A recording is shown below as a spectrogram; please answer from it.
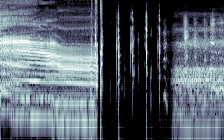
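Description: Cartoon larva character's voice: a long, drawn-out wailing cry of about two seconds that drops in pitch in steps, then a few short clicks, then another held cry beginning near the end.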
